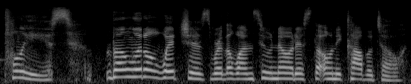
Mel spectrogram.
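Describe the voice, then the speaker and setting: A woman's voice: high-pitched, normal speed, a little hiss or hum. A woman voicing an earnest, responsible young girl in a video game, matter-of-fact as she reasons things out. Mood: thoughtful, serious. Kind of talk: video game character acting. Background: loud game music.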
